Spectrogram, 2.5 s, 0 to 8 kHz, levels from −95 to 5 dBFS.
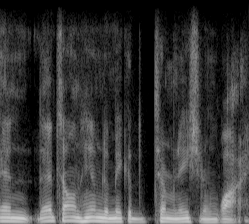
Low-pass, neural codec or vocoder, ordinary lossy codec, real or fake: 7.2 kHz; none; Opus, 16 kbps; real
